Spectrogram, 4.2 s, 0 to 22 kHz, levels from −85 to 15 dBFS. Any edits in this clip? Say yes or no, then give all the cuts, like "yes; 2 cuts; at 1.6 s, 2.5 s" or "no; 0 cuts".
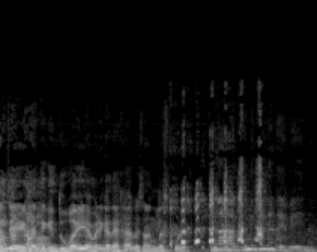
yes; 2 cuts; at 2.3 s, 2.8 s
